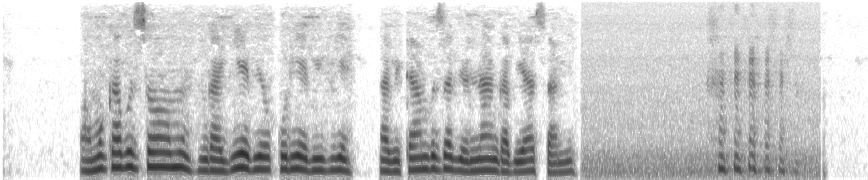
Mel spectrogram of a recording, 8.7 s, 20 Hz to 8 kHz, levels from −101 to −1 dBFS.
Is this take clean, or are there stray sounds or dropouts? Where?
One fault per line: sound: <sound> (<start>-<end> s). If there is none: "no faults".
sound: laugh (7.1-8.0 s)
